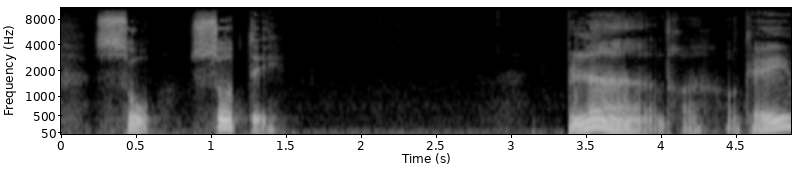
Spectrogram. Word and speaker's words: plaindre: Plaindre. Okay, when you combine this A-I-N, you will get the sound un. So really, this nasal sound in your nose. Plaindre.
